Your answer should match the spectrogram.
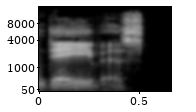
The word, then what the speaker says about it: Davies: The name of the new character will be Gwyn Davis. I think it's actually spelled D-A-V-I-E-S, but the kind of the British or Welsh way of pronouncing it is Davis, like Ray Davis of the Kinks.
